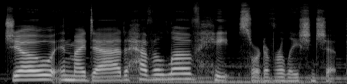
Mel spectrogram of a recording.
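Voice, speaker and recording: Over faint music, a woman with a mid-range voice lightly acts as a wry, skeptical private detective, the narrator and lead of an audio mystery serial. At normal speed she tells the story in a dry, musing first person, sounding puzzled and uneasy.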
